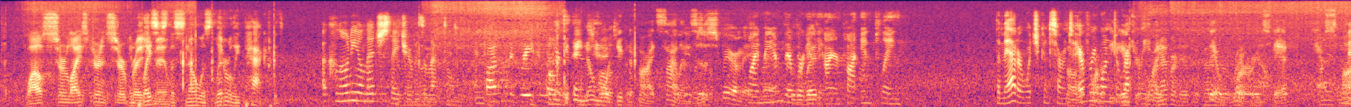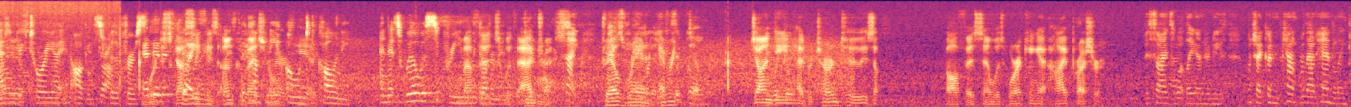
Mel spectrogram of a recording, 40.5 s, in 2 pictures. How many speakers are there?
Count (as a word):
ten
